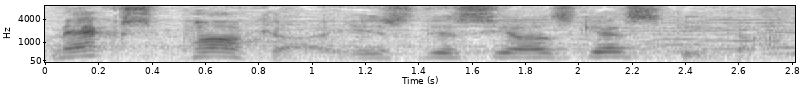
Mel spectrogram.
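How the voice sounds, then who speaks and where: An actor playing a wry, self-deprecating economist in a radio drama, dry and understated. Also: male voice, sits high, big pitch swings, unhurried, over music. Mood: droll.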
